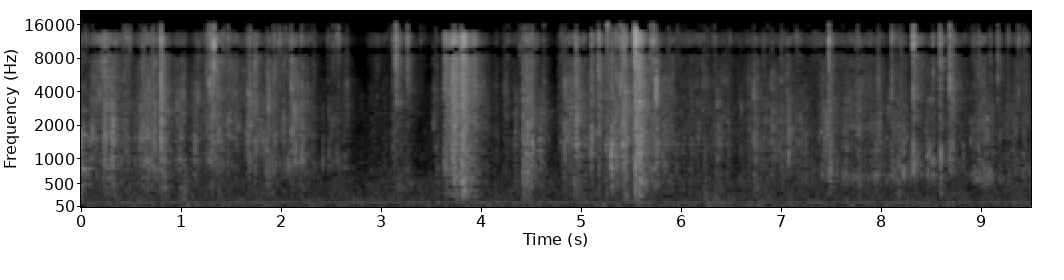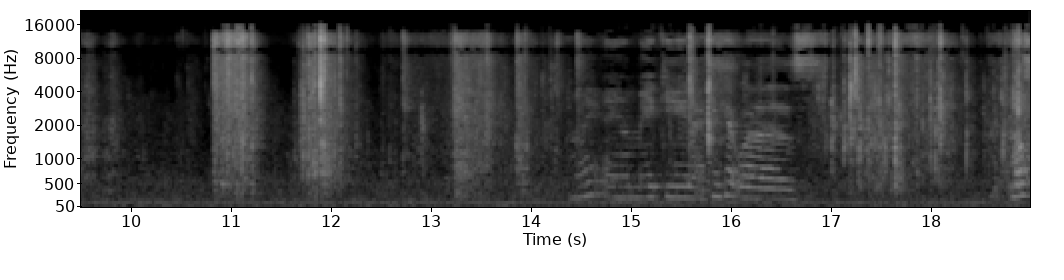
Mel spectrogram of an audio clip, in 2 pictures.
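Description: Plastic packaging of raw turkey breasts crinkling and crackling as it is torn open and handled, in irregular sharp crackles with a few louder ones. A voice is heard briefly near the end.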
